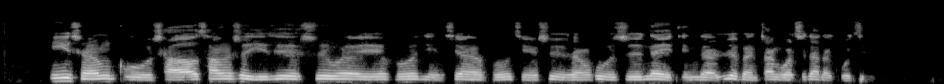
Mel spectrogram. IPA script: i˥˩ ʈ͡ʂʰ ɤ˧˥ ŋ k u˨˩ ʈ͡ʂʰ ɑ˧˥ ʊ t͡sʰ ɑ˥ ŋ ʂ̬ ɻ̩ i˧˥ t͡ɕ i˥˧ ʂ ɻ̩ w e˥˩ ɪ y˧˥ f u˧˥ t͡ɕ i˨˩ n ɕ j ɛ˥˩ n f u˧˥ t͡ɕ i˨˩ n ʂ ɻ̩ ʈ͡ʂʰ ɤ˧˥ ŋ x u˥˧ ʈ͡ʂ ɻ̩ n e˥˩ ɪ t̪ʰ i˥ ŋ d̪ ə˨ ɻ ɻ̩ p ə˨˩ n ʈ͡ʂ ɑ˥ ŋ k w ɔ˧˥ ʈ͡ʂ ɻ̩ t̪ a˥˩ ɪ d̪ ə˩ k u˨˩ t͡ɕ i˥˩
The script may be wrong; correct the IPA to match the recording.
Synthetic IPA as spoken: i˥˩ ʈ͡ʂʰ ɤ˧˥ ŋ k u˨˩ ʈ͡ʂʰ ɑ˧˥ ʊ t͡sʰ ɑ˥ ŋ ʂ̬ ɻ̩ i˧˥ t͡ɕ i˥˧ ʂ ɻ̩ w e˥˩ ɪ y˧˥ f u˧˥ t͡ɕ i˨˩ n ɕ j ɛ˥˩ n f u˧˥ t͡ɕ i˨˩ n ʂ ɻ̩ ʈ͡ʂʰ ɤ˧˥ ŋ x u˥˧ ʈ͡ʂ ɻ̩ n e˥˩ ɪ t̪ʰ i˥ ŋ d̪ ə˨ ɻ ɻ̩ p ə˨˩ n ʈ͡ʂ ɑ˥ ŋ k w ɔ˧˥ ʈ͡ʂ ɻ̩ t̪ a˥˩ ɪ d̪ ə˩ k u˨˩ t͡ɕ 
